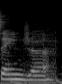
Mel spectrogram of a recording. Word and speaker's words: Sanja: No, Banana, I want to say he's from, like, the Netherlands. I think it's a Dutch name. But yeah, it's pronounced Sanja.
